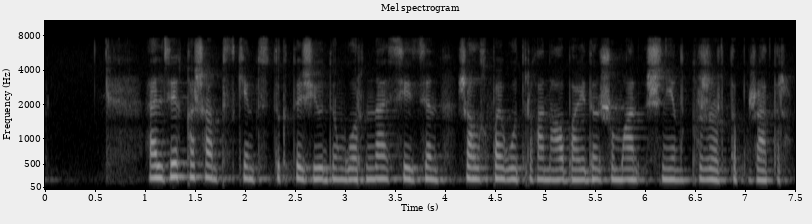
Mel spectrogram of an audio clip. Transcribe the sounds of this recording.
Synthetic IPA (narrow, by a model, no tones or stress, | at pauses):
æld̪e̞qʰɑʃɑnpʰɪ̥skʲe̞nt̪ʰʏ̥st̪ɪkt̪ɪʒe̞wd̪ɪŋwo̞ɾnənɑse̞zɪnʒ̥ɑlˠəq̚pɑjwo̞t̪əɾʁɑnɑbɑjd̪əʒʊmɑnʏʃɪne̞ɴqʰəʒəɾt̪əpʒɑt̪əɾ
